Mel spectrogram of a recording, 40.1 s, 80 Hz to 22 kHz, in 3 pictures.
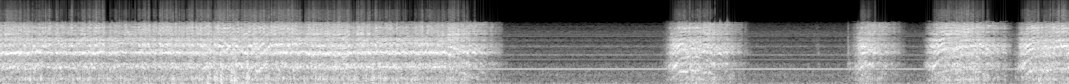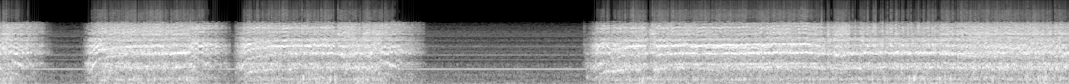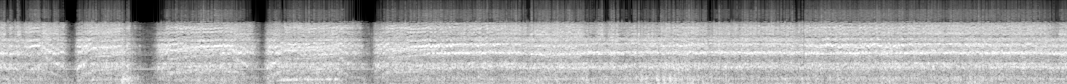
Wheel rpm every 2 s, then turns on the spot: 230, 230, 200, 10, 40, 30, 90, 110, 160, 30, 90, 220, 220, 170, 120, 120, 210, 230, 230, 230.
none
